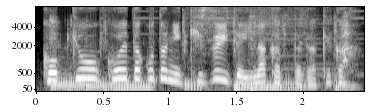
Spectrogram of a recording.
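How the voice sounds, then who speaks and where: Princely young gentleman, calm, supportive, English catchphrases, varied intonation, anime drama, background music. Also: very high-pitched, quick pace. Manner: gentle, composed, drops English words. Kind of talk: Japanese anime voice drama acting. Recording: music behind the voice.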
